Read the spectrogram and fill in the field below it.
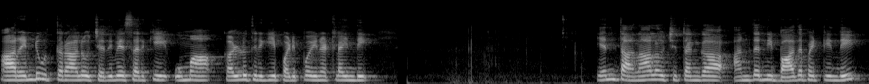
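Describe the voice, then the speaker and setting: Brief: woman audiobook narrator, evenly paced novel reading, middling pitch, monotone. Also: normal speed, pauses often. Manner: steady, even reading.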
